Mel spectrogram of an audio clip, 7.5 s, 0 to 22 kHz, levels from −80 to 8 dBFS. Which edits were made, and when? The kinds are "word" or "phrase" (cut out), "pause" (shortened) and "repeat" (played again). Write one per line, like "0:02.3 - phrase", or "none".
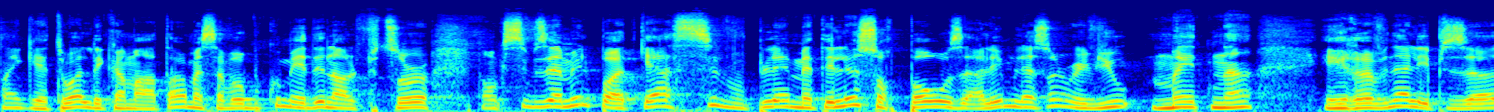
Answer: none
